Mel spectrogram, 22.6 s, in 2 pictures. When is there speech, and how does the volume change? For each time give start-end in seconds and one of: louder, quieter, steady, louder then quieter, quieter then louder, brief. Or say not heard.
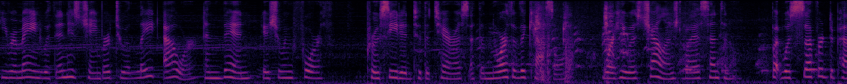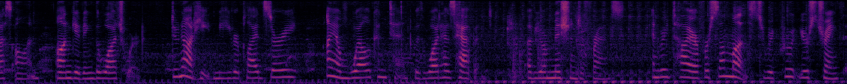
0.0-22.5 steady.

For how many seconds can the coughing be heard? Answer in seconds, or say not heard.
2 s.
